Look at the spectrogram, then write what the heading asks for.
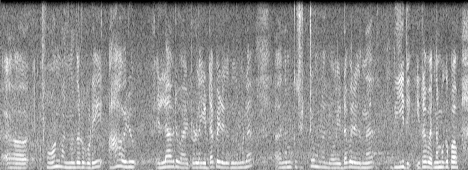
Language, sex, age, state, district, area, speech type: Malayalam, female, 18-30, Kerala, Kollam, rural, spontaneous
